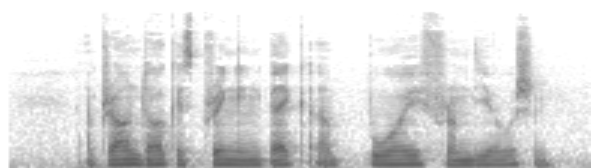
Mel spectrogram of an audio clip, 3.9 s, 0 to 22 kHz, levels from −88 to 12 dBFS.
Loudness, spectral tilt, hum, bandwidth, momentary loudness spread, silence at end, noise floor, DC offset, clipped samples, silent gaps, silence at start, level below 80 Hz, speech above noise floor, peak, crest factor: -31 LUFS; -6 dB/octave; none; 15 kHz; 9 LU; 0.25 s; -55 dBFS; under 0.1%; under 0.1%; none; 0.5 s; -54 dBFS; 24 dB; -14 dBFS; 18 dB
